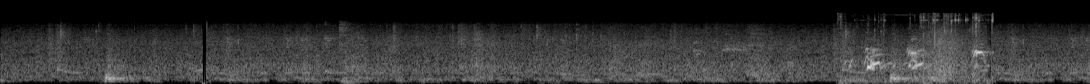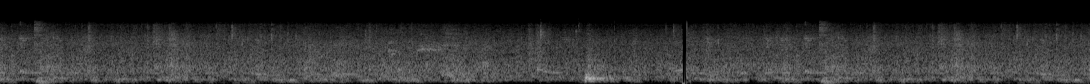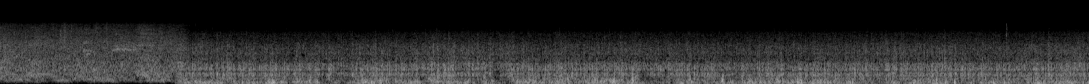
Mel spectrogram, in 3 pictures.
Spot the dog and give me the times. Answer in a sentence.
The dog can be heard from 8.4 to 9.9 s.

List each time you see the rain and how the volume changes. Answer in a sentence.
You can hear the rain from 0.0 to 32.6 s, at a steady volume.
